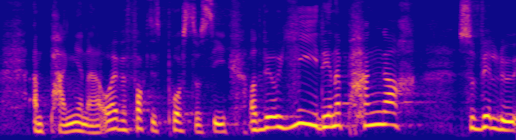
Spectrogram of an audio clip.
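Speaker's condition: No condition

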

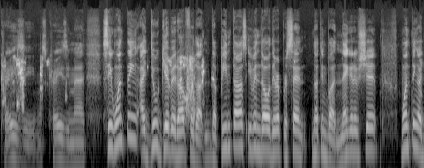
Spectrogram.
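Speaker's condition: No condition

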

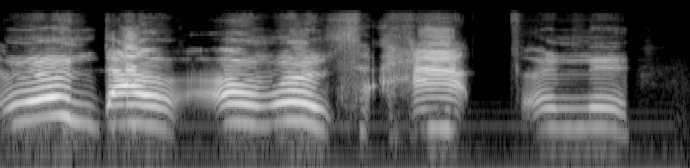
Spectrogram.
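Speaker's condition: Cerebral palsy

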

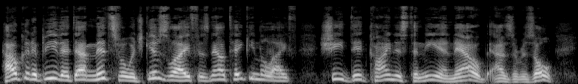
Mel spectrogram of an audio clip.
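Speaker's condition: No condition

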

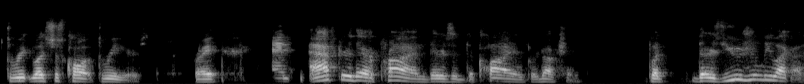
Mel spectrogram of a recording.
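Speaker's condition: No condition

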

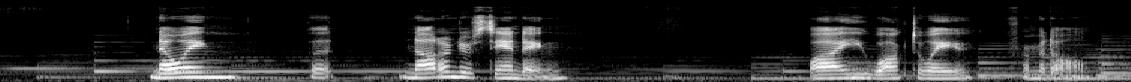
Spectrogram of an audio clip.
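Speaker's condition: No condition

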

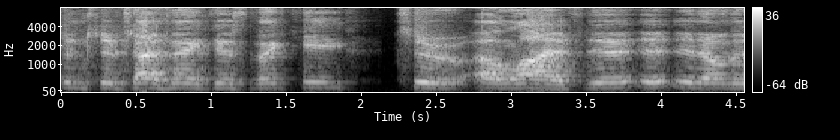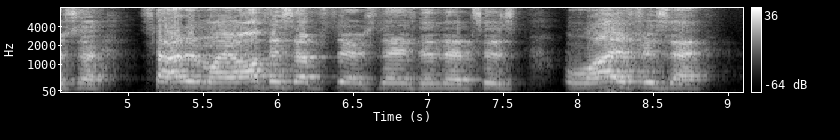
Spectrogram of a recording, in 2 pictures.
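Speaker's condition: Spastic quadriplegia cerebral palsy; lifelong

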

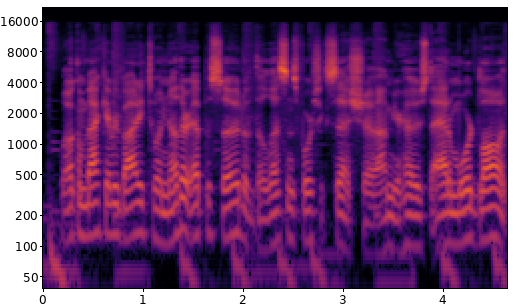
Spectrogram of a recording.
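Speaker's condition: No condition

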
